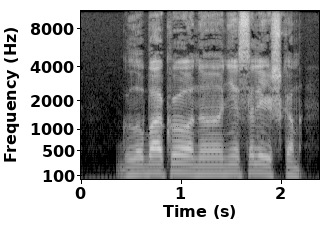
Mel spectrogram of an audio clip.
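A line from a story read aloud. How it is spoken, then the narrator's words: Grumbling. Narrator (Russian): пробурчал он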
